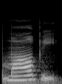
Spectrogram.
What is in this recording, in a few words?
"mao2bi3", Chinese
